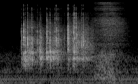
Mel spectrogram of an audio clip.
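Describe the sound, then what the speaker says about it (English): Dice roll and rattle across a tabletop during a board game, a quick clatter of several tumbling hits that settles into a soft fading rattle, close and clear with no talking. "so let's go ahead and roll D3 again"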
